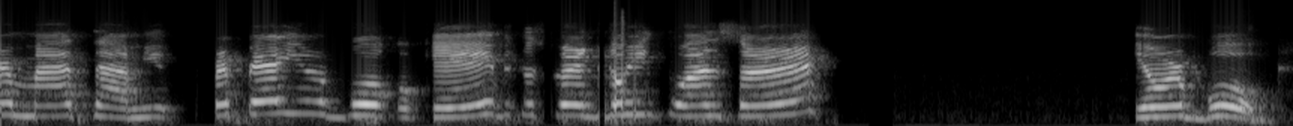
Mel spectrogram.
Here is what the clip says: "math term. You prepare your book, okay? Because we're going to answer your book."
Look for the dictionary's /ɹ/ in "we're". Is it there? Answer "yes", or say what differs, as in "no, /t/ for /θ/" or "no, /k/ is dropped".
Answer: yes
